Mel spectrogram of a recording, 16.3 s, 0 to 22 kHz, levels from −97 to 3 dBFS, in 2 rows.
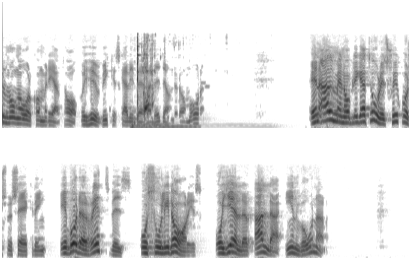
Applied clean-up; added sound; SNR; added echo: classical method spectral subtraction.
